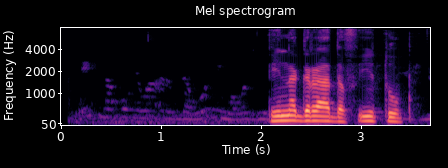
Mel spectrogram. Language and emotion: Russian, neutral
